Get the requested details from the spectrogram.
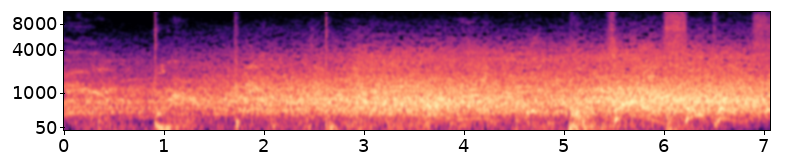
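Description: Heavy thuds of bodies slamming onto a wrestling mat ring out now and then.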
